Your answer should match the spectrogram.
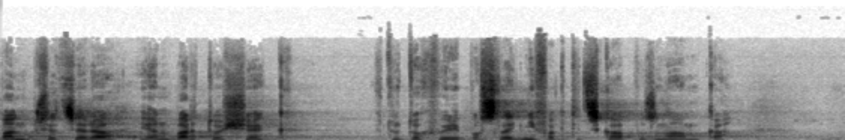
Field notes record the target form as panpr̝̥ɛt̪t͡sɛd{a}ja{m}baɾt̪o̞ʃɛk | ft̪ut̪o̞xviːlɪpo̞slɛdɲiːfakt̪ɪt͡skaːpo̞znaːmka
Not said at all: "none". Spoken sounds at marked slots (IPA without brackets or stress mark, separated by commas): a, n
